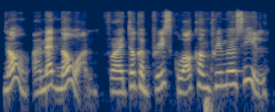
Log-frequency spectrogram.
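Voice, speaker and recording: A woman's voice: fairly high pitch, expressive, moderate pace, husky, dry recording. An actress playing a composed young woman under police questioning in a radio play, curt and guarded.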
